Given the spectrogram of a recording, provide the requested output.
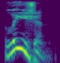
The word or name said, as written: lesion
